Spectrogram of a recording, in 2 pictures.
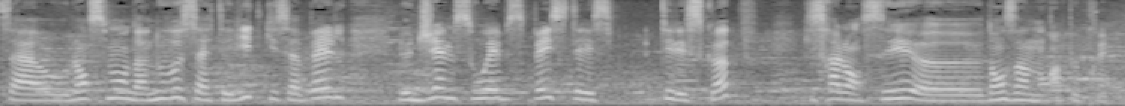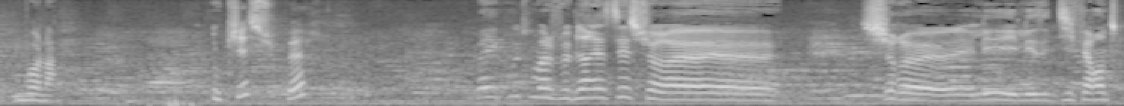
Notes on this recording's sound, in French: Nous sommes allés lever le coude à Rennes.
